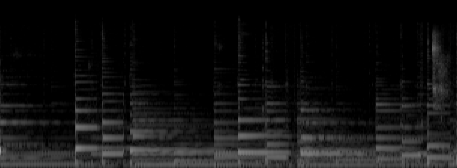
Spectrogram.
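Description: Quiet background music of plucked guitar notes, one after another, each fading away, over a low held bass note.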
